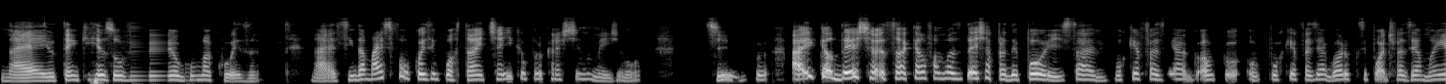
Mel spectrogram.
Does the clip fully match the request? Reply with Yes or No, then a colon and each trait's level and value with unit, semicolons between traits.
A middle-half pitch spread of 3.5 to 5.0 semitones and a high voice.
Yes: average, 3.8 semitones; high, 220 Hz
